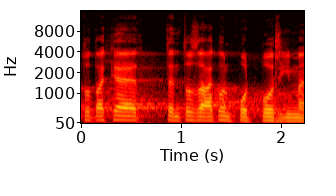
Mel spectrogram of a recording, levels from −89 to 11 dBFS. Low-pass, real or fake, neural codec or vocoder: 14.4 kHz; fake; vocoder, 44.1 kHz, 128 mel bands every 512 samples, BigVGAN v2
